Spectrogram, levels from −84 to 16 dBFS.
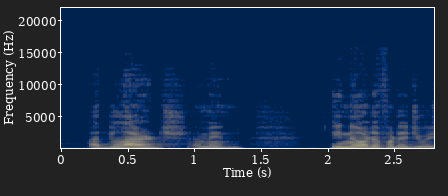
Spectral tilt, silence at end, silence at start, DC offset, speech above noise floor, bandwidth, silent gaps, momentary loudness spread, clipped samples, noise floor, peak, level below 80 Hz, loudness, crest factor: -7.5 dB/octave; 0 s; 0.2 s; under 0.1%; 38 dB; 12 kHz; none; 15 LU; under 0.1%; -66 dBFS; -12 dBFS; -58 dBFS; -28 LUFS; 18 dB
